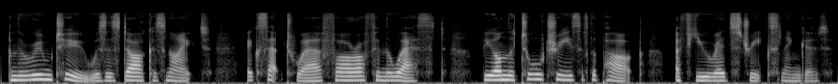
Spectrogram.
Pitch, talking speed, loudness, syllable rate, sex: 185 Hz, 200 wpm, -20 LUFS, 4.4 syllables/s, female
